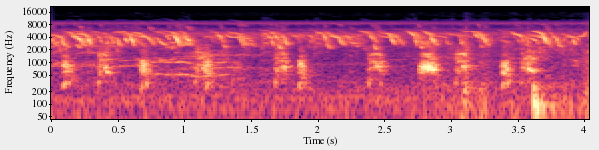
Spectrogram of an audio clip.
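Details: Free-range hen that hatched eleven chicks in the bushes, the brood following her; high falling peeps from many chicks mixed with a few deeper clucks.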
